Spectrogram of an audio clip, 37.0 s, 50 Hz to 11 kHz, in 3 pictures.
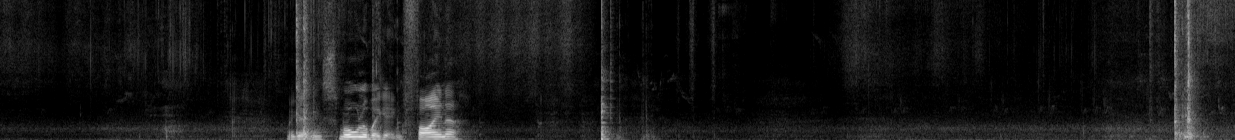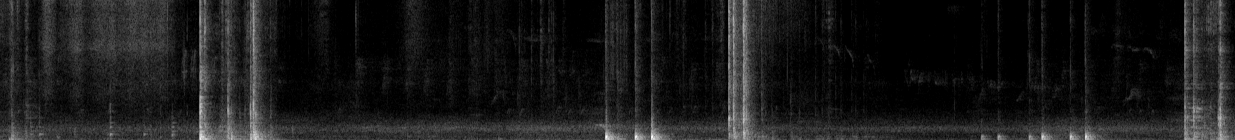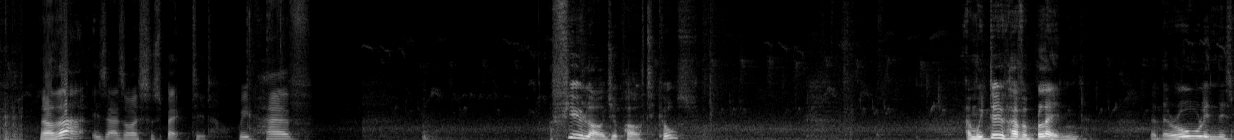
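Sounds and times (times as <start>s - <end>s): sand rustling in mesh: 0.0s - 6.0s, 8.2s - 14.4s, 15.2s - 18.4s.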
